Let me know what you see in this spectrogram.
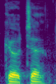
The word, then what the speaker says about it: Goethe: Fichte, Goethe, how do you spell, how do you pronounce that again? – Goethe.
